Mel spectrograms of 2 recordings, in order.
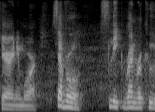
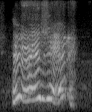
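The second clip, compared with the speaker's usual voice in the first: put-on old lady voice, spoken much slower; 6 dB louder than usual. Going to the door and answering a knock as Granny: Granny impression. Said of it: "do my best Granny impression with my voice changing".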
